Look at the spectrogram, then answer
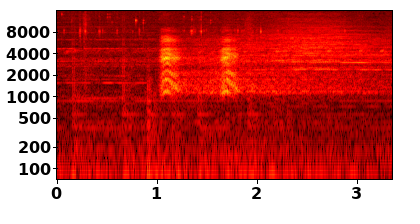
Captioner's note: crow cawing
